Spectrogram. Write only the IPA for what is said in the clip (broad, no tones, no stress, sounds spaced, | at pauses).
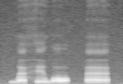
w æ h e w ɒ | æ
